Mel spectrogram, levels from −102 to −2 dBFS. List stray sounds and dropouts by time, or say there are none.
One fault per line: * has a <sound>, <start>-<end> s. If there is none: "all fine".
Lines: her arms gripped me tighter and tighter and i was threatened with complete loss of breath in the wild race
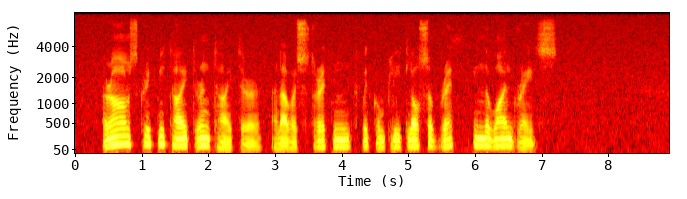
all fine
